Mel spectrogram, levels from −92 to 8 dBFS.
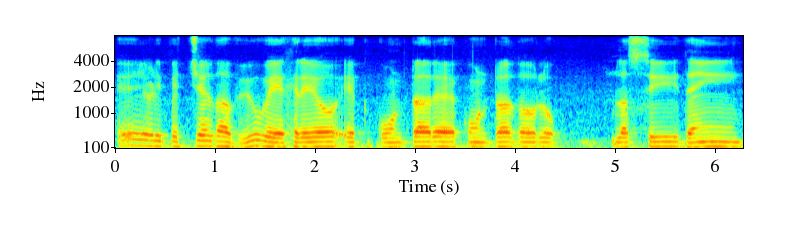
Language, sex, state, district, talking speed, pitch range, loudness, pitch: Punjabi, male, Punjab, Kapurthala, 135 wpm, 120-130 Hz, -16 LUFS, 125 Hz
